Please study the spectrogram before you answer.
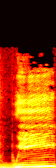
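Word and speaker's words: oui: and i'm saying that because we means yes in french but also because we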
